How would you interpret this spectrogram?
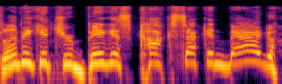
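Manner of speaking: prim lady saying a filthy order; host mocking Annie buying chicken feed, squeaky prim voice. Mocking Annie's swearing at store.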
